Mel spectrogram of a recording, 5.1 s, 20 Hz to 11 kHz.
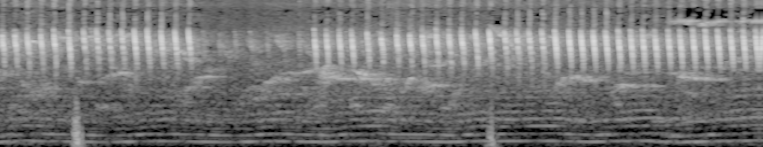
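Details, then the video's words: Bar-winged prinia giving a provoking ngebren song: a quick burst of high ticking notes, a short gap, then a long, even, rapid rattle, with a low background hum and two faint knocks. "Kicaun Cibl3k ini Bikin Semua Cibl3k Makin Emosi"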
